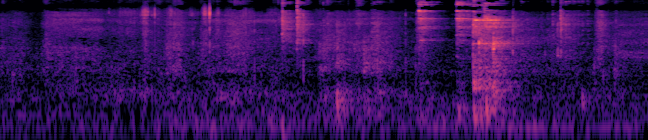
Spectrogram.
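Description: Faint, scattered clinks and knocks of metal tools being handled around a bare engine block, with one louder clank a little before five seconds in.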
